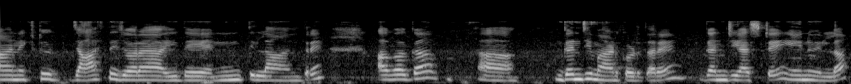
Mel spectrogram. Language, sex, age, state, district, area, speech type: Kannada, female, 30-45, Karnataka, Tumkur, rural, spontaneous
